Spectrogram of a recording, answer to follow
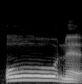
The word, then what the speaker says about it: ohne: Então, vendo essa letra H aqui depois do O, ela prolonga o tempo em que eu devo ficar pronunciando o O ali. No caso, ele vai ser um O fechado e ele vai ser longo. Então, eu falo ohne, demorando um pouquinho mais, tá bom?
